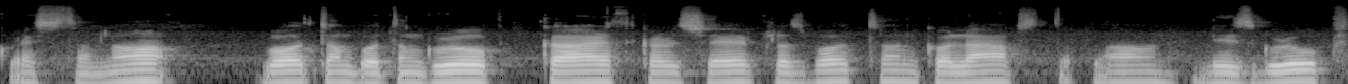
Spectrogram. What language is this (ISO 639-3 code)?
ita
